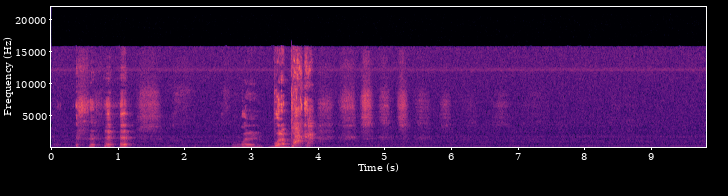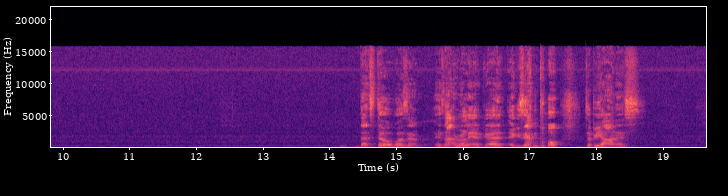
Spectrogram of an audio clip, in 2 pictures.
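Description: A man talks and laughs close to a microphone, with animation.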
